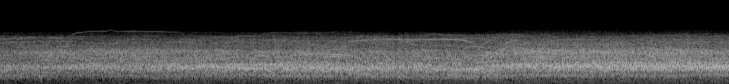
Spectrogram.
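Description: Boxing arena crowd at a WBO super flyweight bout cheers steadily, a dense continuous roar with scattered whistles that holds level and swells slightly toward the end.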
